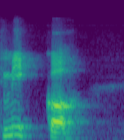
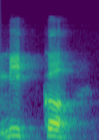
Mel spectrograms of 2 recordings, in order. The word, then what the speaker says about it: Mikko: And since my name is Mikko, and classic is in Finnish klassikko, and it rhymes, so I always get to say the match will be Mikko klassikko.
